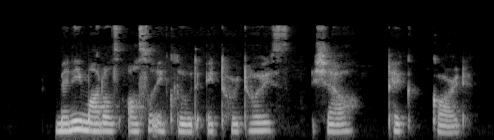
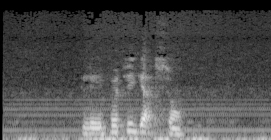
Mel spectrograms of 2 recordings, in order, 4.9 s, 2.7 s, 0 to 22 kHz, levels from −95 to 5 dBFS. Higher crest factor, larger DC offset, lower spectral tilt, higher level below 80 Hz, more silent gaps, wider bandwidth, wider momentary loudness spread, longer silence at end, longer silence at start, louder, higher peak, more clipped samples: about the same, 18 dB vs 16 dB; neither; second, -4.5 dB/octave vs -8 dB/octave; second, -74 dBFS vs -34 dBFS; neither; second, 11.5 kHz vs 16.5 kHz; second, 14 LU vs 24 LU; first, 0.25 s vs 0 s; first, 0.55 s vs 0.05 s; second, -28 LUFS vs -16 LUFS; second, -10 dBFS vs 0 dBFS; neither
